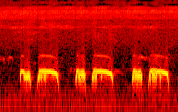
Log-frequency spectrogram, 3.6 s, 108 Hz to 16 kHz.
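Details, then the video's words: Local spotted dove of the 'kuk 2' type, a call meant to draw in wild doves. Three evenly spaced pairs of coos, each a short arched note and then a longer falling one, about once every second. "SUARA TEKUKUR LOKAL KUK 2 AMPUH UNTUK PANCINGAN BURUNG TEKUKUR LIAR"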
